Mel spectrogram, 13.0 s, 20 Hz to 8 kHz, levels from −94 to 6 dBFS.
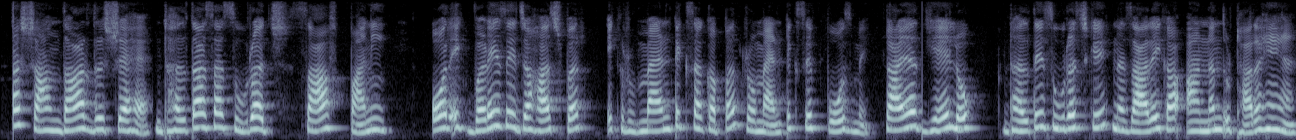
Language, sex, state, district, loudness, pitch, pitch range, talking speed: Hindi, female, Uttar Pradesh, Budaun, -18 LUFS, 240 Hz, 220-270 Hz, 150 wpm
